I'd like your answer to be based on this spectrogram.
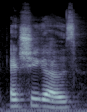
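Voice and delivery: ordinary talk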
